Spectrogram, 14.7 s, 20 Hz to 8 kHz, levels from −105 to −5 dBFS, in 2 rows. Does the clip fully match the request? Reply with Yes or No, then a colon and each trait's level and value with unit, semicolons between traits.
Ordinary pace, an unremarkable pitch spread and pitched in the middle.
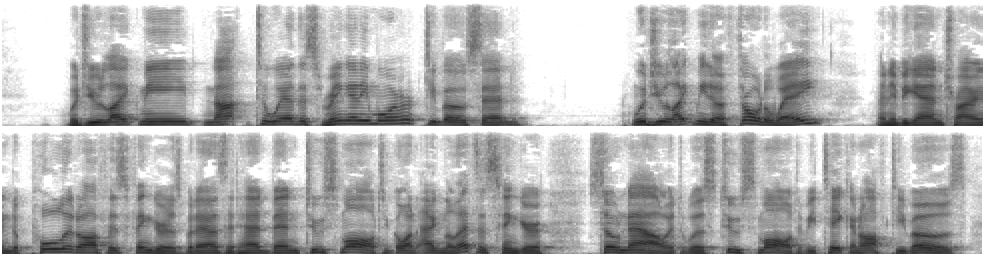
No: fast, 235 wpm; average, 4.6 semitones; medium, 145 Hz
